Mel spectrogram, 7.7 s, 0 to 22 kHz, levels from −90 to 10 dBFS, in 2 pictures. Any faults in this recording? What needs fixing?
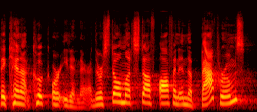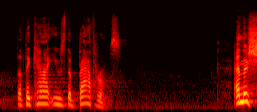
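Nothing to fix, as no faults turn up anywhere in the speech recording.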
